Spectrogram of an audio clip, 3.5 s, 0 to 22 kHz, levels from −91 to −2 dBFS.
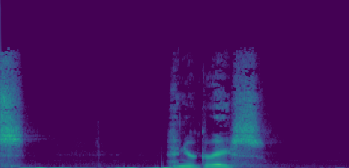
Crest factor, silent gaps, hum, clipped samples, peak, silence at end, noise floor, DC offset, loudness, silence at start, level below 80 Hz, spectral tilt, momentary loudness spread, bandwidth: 20 dB; none; none; under 0.1%; -22 dBFS; 0.85 s; -76 dBFS; under 0.1%; -39 LUFS; 0 s; -60 dBFS; -2 dB/octave; 8 LU; 16 kHz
